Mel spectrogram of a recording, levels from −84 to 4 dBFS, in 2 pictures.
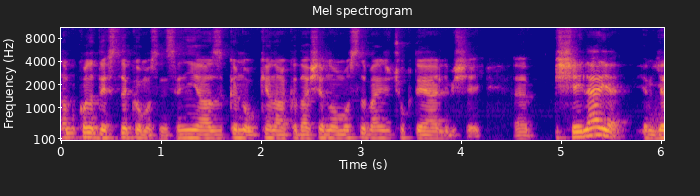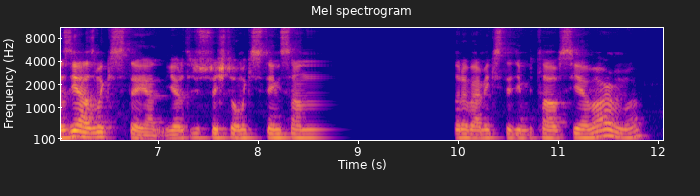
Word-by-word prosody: bu 130 -1 -4
konuda 140 -1 +2
destek 120 +3 0
olmasını, 100 -3 -4
senin 115 +4 -1
yazdıklarını 110 +1 0
okuyan 110 +2 -2
arkadaşların 110 +1 +1
olması 115 +4 -3
da 120 - -9
bence 115 0 -3
çok 125 +2 -11
değerli 105 -1 0
bir - - -8
şey. - - -1 0.4
Eee, 100 0 -5 0.3
bir - - +3
şeyler 180 +9 +7
ya 185 -3 +3
yazı 115 +5 +2
yazmak 145 -2 +5
isteyen, 100 -9 -2
yaratıcı 115 +3 -3
süreçte 125 0 0
olmak 120 +1 -1
isteyen 125 0 -1
insanlara 120 -1 -3 1.4
vermek 120 +1 -2
istediğin 120 -2 -5
bir 125 - -15
tavsiye 120 0 0
var 165 +7 +1
mı? 165 +2 -4
120 Hz, 165 wpm, -21 LUFS, 115-130 Hz, 1.4 s, şeyler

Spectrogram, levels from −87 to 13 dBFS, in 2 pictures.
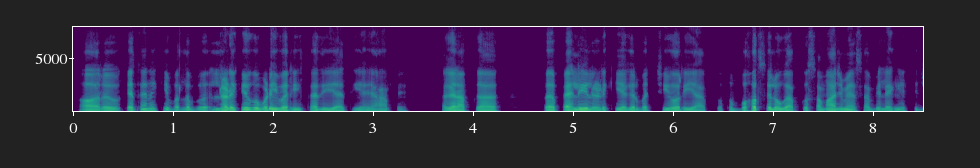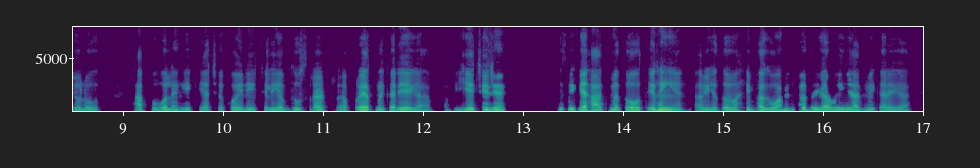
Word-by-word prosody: और 95 -1 +1 0.2
कहते 110 +8 -1
हैं - - +1
ना 175 - -1
कि 170 -5 -5
मतलब 120 -2 -5
लड़के 110 +6 +3
को 135 -2 +3
बड़ी 120 +1 +4
वरीयता 100 0 -1
दी 90 -1 -2
जाती 90 +2 -4
है 90 - -6
यहाँ 90 0 -6
पे। 95 +1 -18 0.4
अगर 100 +1 +3
आपका 105 0 0 0.5
प 100 - +4
पहली 115 +5 +5
लड़की 110 +1 -2
अगर 115 -1 0
बच्ची 100 +3 -7
हो 105 -2 +2
रही 95 +1 -2
है 100 - -2
आपको, 95 - -11
तो 150 - -12
बहुत 135 +7 +1
से 140 - 0
लोग 120 -3 +2
आपको 105 +1 -5
समाज 100 -1 -1
में 100 -1 0
ऐसा 100 +2 -8
मिलेंगे, 95 +5 -6
कि 145 - -18
जो 110 -1 -4
लोग 110 0 -4 0.4
आपको 115 - -3
बोलेंगे 110 +1 0
कि 115 - -10
अच्छा 115 +2 -6
कोई 120 -2 0
नहीं, 115 +2 -1
चलिए 105 0 -1
अब 100 - -3
दूसरा 100 +1 -1
ट्र 95 -1 -8
प्रयत्न 100 +1 +5
करिएगा। 95 0 +1 0.3
ये 110 +4 +3
चीज़ें 130 +2 +3 0.4
किसी 125 - -3
के 125 - +7
हाथ 110 - +4
में 125 - +3
तो 120 -3 +4
होती 110 +4 +3
नहीं 120 -1 +8
है, 120 - -4
अब 95 -2 -3
ये 100 +1 -1
तो 115 +2 +1
भाई 115 +4 -1
भगवान 100 +2 +3
का 115 - +5
दिया, 120 0 +4
वही 120 +3 +1
आदमी 115 0 -2
करेगा 110 -1 -5
110 Hz, 245 wpm, -25 LUFS, 100-120 Hz, 0.5 s, नहीं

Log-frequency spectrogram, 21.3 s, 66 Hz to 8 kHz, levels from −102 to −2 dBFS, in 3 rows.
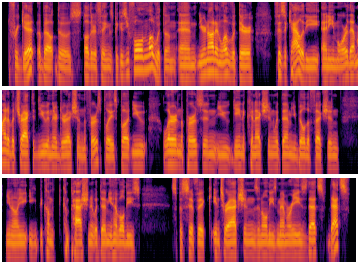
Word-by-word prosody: forget - - +2
about 100 +1 0
those 95 -4 -3
other 110 -2 0
things 100 -2 -5
because 125 +4 -4
you 140 - -5
fall 175 +3 +3
in 175 - -4
love 205 +1 +4
with - - -4
them, 95 -1 -7
and 110 -1 0
you're 130 +3 0
not 155 +1 +6
in 135 -4 +1
love 135 +1 +2
with 110 -1 -6
their 110 -1 +3 0.4
physicality 100 0 +2
anymore. 105 +1 0
That 125 +1 +2
might 130 +1 +1
have 120 -2 -1
attracted 110 -1 +3
you 110 +1 -4
in 110 - -3
their 105 0 -2
direction 105 +1 -1
in 95 - -12
the 95 - -11
first 140 +9 -3
place, 90 -1 -2
but 105 - -1
you 115 -1 -6 0.3
learn 120 0 +3
the 110 - -7
person, 110 -1 -3
you 100 -2 -7
gain 110 0 -4
a 100 - -6
connection 105 0 -2
with 105 - -9
them, 105 -1 -1
you 95 -2 -10
build 100 +1 -3
affection, 95 +1 -2 0.5
you 105 - -7
know, 100 0 -2
you 100 -1 -4
you 100 -2 -11
become - - -7
c - - -27
compassionate 105 0 +3
with 105 - -6
them, 105 0 -2
you 100 - -3
have 110 -1 -3
all 105 -1 0
these 100 - -3 0.6
specific - - +1
interactions 110 0 +3
and 105 0 -7
all 105 0 -2
these 105 -1 -3
memories. 105 -1 -2
That's 115 0 +3
that's - - +4
105 Hz, 190 wpm, -24 LUFS, 100-115 Hz, 0.6 s, not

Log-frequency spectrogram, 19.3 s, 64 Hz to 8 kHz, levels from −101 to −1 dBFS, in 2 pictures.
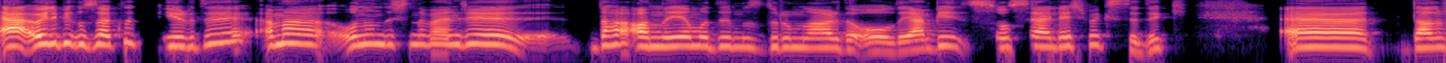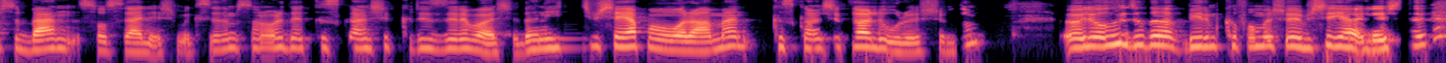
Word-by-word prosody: Eee, 240 - +12
öyle 285 +3 +6
bir 295 - +1
uzaklık 270 +3 -1
girdi 240 +6 -2
ama 280 +2 +2
onun 275 +3 -1
dışında 270 0 -7
bence, 270 +1 -1
eee, 450 - 0 0.2
daha 260 +1 +3
anlayamadığımız 230 -3 +1
durumlar 215 -2 -2
da 185 - -1
oldu. 160 0 -1
Yani 190 +5 +2
bir 245 -2 -4
sosyalleşmek 230 +3 -3
istedik. 175 - -8 0.7
Eee, 220 - +5 0.3
daha 210 0 +4
doğrusu 210 -4 -8
ben 195 +2 +3
sosyalleşmek 160 -3 -5
istedim. 190 +4 -7
Sonra 205 +1 -8
orada 210 -2 -5
kıskançlık 215 +1 -6
krizleri 200 0 -5
başladı. 145 -1 -1
Hani 200 +2 -2
hiçbir 210 +2 -9
şey 230 0 +2
yapmama 200 -7 +4
rağmen 200 +9 +1
kıskançlıklarla 220 0 0
uğraşıyordum. 155 - -7 0.5
Öyle 230 - +4
olunca 260 +1 +2
da 245 -5 +3
benim 230 0 0
kafama 240 0 -4
şöyle 230 -2 +1
bir - - -4
şey 245 +3 0
yerleşti. 215 +3 +3
225 Hz, 145 wpm, -24 LUFS, 200-245 Hz, 0.7 s, Eee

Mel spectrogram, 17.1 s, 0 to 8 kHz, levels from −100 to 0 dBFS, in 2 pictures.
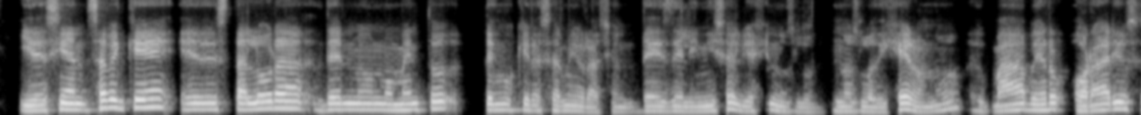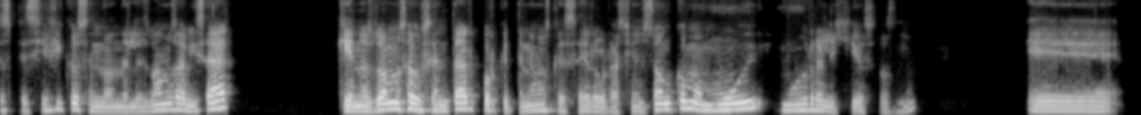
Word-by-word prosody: y 130 0 +1
decían: 155 +3 +4
"¿Saben 195 +4 +5
qué? 210 +2 +4
Es 160 +1 +1
tal 160 +1 +4
hora, 185 0 +4
denme 155 +3 +2
un 155 0 +1
momento, 155 +5 0
tengo 150 -1 -1
que 145 0 -3
ir 135 - -5
a - - -4
hacer 130 -1 -5
mi 130 -1 -3
oración". 110 -1 -8
Desde 125 0 -3
el 115 - -4
inicio 125 +7 -2
del 155 - 0
viaje 120 +5 -6
nos 115 -4 -5
lo 105 -2 -10
nos 115 0 -5
lo 110 -1 -3
dijeron, 115 +1 0
¿no? 170 +9 -7 0.2
Va 130 +2 +1
a - - +3
haber 150 +1 +1
horarios 150 +6 +2
específicos 145 +5 -4
en 120 - -4
donde 110 -1 -5
les 110 +1 -7
vamos 150 +4 -1
a - - +3
avisar 170 +9 +2 0.8
que 135 -2 +2
nos 125 -1 +1
vamos 165 +3 +4
a - - +8
ausentar 150 +4 +1
porque 135 -4 -3
tenemos 130 +5 -5
que 115 - -8
hacer 125 +1 -6
oración. 115 0 -7
Son 155 +4 +1
como 175 -6 +2
muy 155 +6 +2
muy 140 +2 -2
religiosos, 120 -6 -7
¿no? 115 - -15 0.8
Eh 125 -1 -3
140 Hz, 195 wpm, -20 LUFS, 120-160 Hz, 0.8 s, a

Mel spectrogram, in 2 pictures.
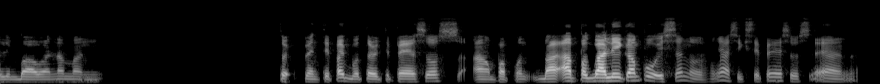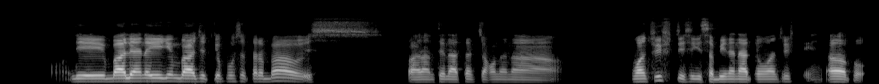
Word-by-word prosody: halimbawa 120 0 -4
naman 120 -2 -12 1.8
twe - - -3
25 125 +5 -3
o 125 - -5
30 125 -1 -2
pesos 130 +4 -2
ang 120 0 -4
papun 120 0 -6
ba 130 +1 +5
ah, 160 - +10
'pag 150 -1 0
balikan 170 +3 +8
po 185 -7 -1
is 135 - -4
ano, 150 - -10
kunyare - - -8
60 - - -13
pesos, 170 -7 -9
ayan. 130 -3 -7 1.0
'Di 140 +1 +2
bale 145 +1 +7
ang 145 - 0
nagiging 150 0 +2
budget 140 -1 +3
ko - - -7
po 140 - -11
sa 140 - -12
trabaho 140 +1 -2
is - - -11 0.9
parang 115 0 -4
tinatantiya 120 -1 -5
ko - - -7
na 115 - -11
na 115 -1 -8 1.1
150. 135 +3 -2
Sige, 130 0 -7
sabihin 125 +1 -2
na 120 0 +3
natin 120 0 -7
150, 125 -1 -8
opo. 125 -1 +2
130 Hz, 145 wpm, -25 LUFS, 120-145 Hz, 1.8 s, ah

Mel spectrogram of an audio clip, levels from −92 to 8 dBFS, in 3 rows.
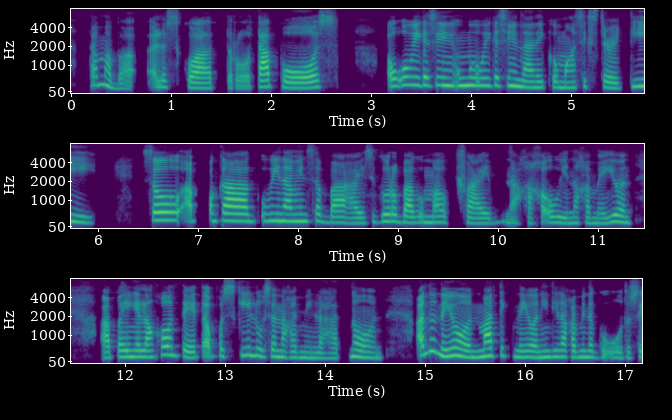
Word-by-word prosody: Tama 290 -3 -3
ba, 175 -5 -7
alas-kuwatro? 185 - -2
Tapos 210 -2 +2 0.5
uuwi 290 +3 +1
kasi, 280 -1 +1
umuuwi 275 0 +1
kasi 275 0 -3
'yong 240 -4 +2
nanay 205 0 -1
ko 205 0 -6
mga 200 0 -3
6:30. 215 0 -4 0.4
So, 285 0 +5
ah, - - +1 0.2
pagka 255 -2 +6
uwi 260 +1 0
namin 250 0 +3
sa 255 0 -4
bahay 200 -3 -1
siguro 245 +2 -1
bago 205 -1 +2
mag-five, 200 -3 -4
nakakauwi 195 -1 -5
na 190 - -7
kami 185 -1 -7
'yon. 220 -4 0 0.4
Ah, 200 - +2
pahinga 225 +2 +1
lang 220 0 +2
konti 270 -9 +1
tapos 245 +3 -2
kilusan 255 -5 -1
na 205 - -5
kaming 200 -2 -5
lahat 180 -1 -7
no'n. 210 -5 -1 0.4
Ano - - +6
na 265 -8 +3
'yon, 235 -6 +4
matic 260 -1 +4
na 215 0 0
'yon. 210 - +1
Hindi 225 +1 -1
na - - 0
kami 220 +1 -1
nag-uutos 195 -2 -6
220 Hz, 165 wpm, -24 LUFS, 200-255 Hz, 0.5 s, pagka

